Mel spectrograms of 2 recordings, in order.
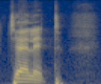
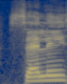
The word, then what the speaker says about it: chalet: लिखा है CHALET, okay, इसे आप ये मत पढ़ना कहीं आप इसे पढ़ें चैलेट। चैलेट, इट्स नॉट अ चैलेट। The correct pronunciation of the word सैले, सैले, सैले, इसको सैले पढ़ते हैं।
